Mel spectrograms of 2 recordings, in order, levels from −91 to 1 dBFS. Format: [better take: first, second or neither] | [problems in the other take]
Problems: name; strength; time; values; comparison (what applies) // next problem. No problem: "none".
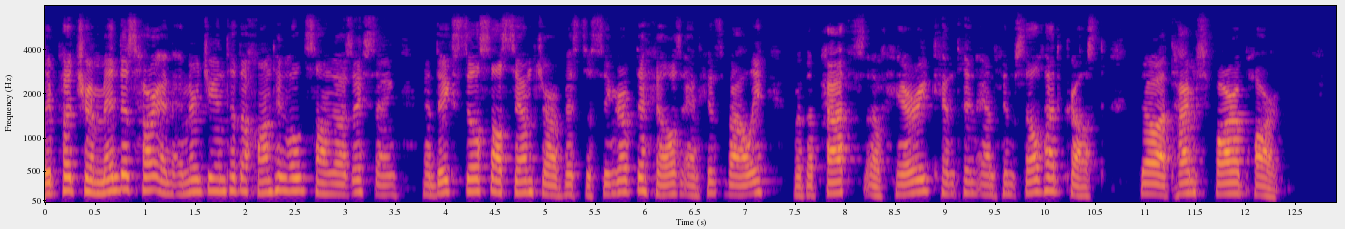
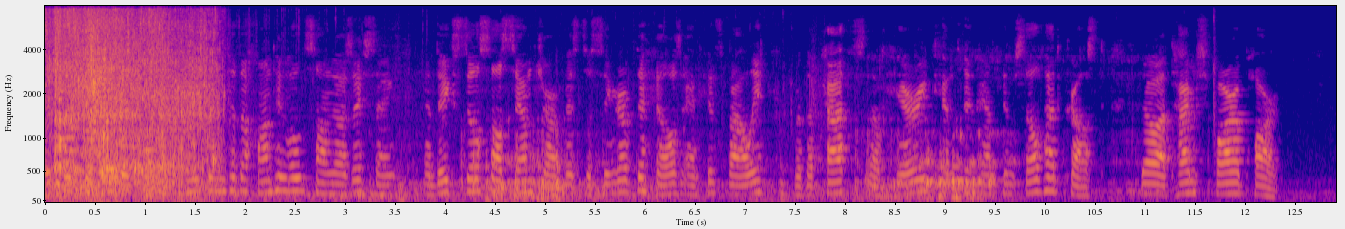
first | background sound (Sink (filling or washing)); 3 dB above the speech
